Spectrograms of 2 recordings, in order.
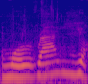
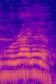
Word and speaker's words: Morayo: So it's Morayo. Yeah. Morayo. Morayo. Let them understand. Morayo.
